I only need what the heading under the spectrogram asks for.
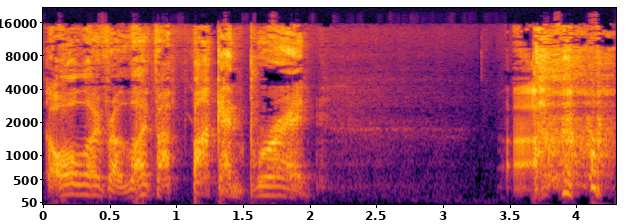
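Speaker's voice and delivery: put-on high, loud aggrieved drunk; homeless guy's voice. Homeless man ranting about convicts and bread, mock outrage. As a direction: ham up the indignant rant. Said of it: "he goes".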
